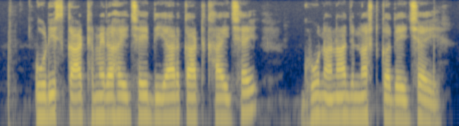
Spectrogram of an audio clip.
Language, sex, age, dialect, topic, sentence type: Magahi, male, 46-50, Western, agriculture, statement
